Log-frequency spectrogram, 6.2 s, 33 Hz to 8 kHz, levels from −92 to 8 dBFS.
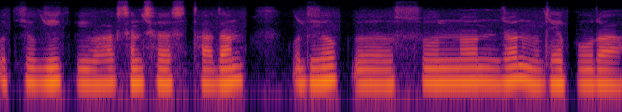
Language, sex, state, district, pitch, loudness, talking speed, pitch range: Hindi, male, Bihar, Madhepura, 140 Hz, -33 LUFS, 85 wpm, 135-145 Hz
